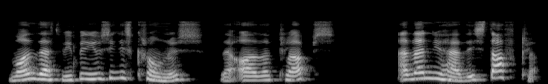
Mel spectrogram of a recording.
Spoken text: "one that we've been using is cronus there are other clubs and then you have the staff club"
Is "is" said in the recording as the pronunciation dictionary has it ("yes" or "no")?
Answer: no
